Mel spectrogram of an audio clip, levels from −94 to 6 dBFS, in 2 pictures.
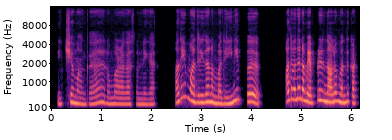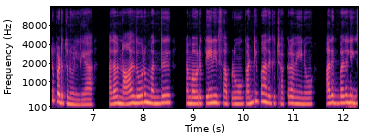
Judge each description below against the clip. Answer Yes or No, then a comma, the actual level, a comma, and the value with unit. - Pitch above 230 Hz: Yes, high, 240 Hz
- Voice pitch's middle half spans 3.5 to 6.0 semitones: Yes, average, 4.2 semitones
